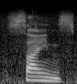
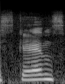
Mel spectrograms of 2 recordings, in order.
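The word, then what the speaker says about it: science: ई एन सी ई साइंस ठीक है बहुत से बच्चे इसको स्कैंस पढ़ते हैं स्कैंस ठीक है साइंस पढ़ना है फिर मस्कल पढ़ते हैं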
